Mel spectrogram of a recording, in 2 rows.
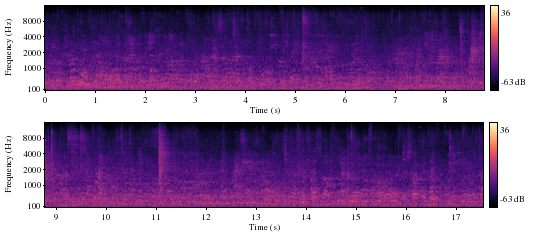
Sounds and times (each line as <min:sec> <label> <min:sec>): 0:00.0 travellers to Turkey gathered and are audible 0:17.5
